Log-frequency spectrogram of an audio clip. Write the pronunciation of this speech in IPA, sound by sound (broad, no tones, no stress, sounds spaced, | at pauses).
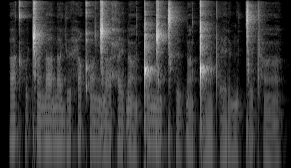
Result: a kʰ o ǁ ã n a n a j ɘ h ɛ qʼ ã ŋ͡ǁ a ħ ɛ ɗ ã ǃ ɛ̃ ŋ͡ǁ ɘ ǀʰ ɘ ɠ ã ǃ ã tʼ ɛ ɾ ɘ ŋ ɘ ǀ ɘ tʰ ã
